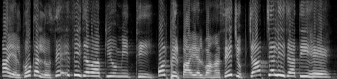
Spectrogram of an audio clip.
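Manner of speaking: ordinary delivery, nothing marked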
